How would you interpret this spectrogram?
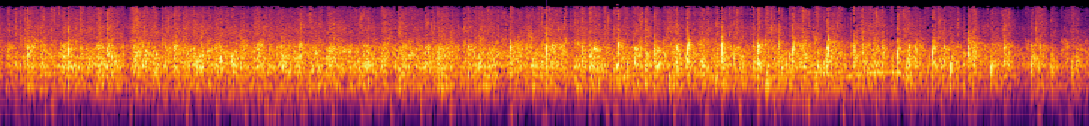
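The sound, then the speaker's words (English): Sustained audience applause for three speakers at the close of a talk session: a dense wash of many hands clapping at a steady, loud level for about nine seconds, with no voices standing out above it. “So a round of applause for the three speakers.”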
